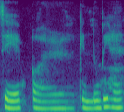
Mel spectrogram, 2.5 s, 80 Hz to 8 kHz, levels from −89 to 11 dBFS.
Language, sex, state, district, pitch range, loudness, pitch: Hindi, female, Delhi, New Delhi, 185-205 Hz, -16 LUFS, 190 Hz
